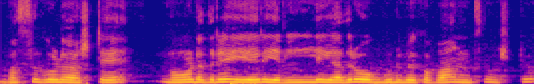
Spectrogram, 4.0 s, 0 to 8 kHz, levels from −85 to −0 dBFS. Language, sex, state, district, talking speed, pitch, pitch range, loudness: Kannada, female, Karnataka, Raichur, 135 wpm, 235 Hz, 230-245 Hz, -14 LUFS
